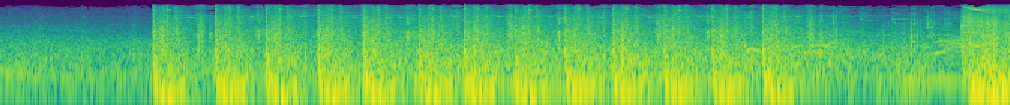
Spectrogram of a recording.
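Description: A gun fires a rapid string of loud shots.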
